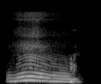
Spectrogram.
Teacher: V is the voiced version of the F, which is the same shape just unvoiced.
